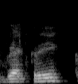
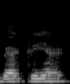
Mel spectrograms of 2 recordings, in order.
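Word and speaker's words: वैक्रियिक: शेषाणाम सम्मूर्छनम, शेषाणाम सम्मूर्छनम, औदारिक वैक्रिक आहारक तेजस कर्माणि शरीराणि, थोड़ा सा और अच्छा उच्चारण करिए। औदारिक वैक्रियक कारक तेजस नहीं, वैक्रियक कारक, वैक्रियक कारक, वैक्रियक कारक तेजस कर्माणि शरीराणि कर्मणानि, कर्मणानि शरीराणि।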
